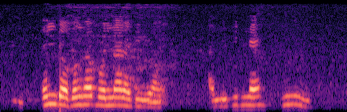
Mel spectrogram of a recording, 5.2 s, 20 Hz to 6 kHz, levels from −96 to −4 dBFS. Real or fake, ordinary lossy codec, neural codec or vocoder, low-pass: real; AAC, 32 kbps; none; 5.4 kHz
